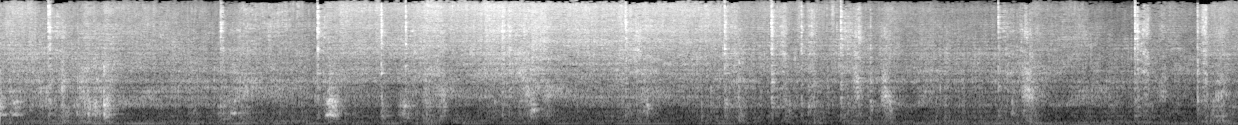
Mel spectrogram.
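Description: Chicken pieces with onions and tomatoes sizzling as they fry in a wok over a medium flame, with a steady hiss. A slotted metal spatula stirs them, scraping and knocking against the pan at irregular moments.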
